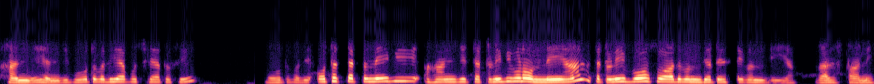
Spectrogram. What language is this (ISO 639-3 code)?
pan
